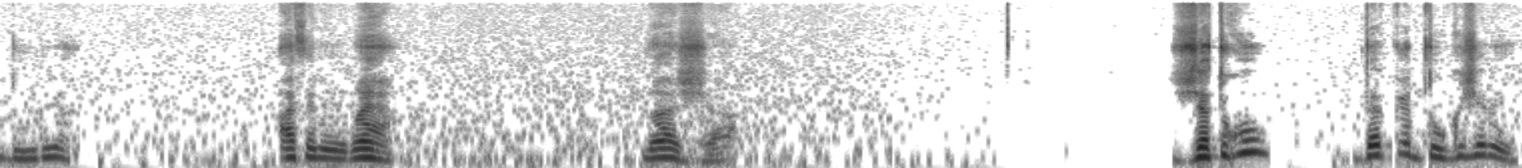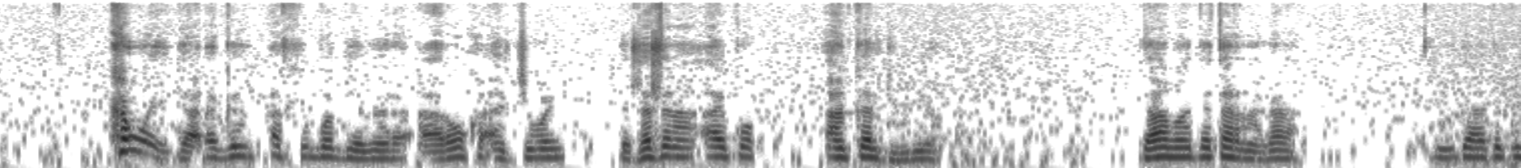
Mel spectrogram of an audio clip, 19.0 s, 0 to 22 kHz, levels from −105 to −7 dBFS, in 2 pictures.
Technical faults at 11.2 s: overdone noise removal

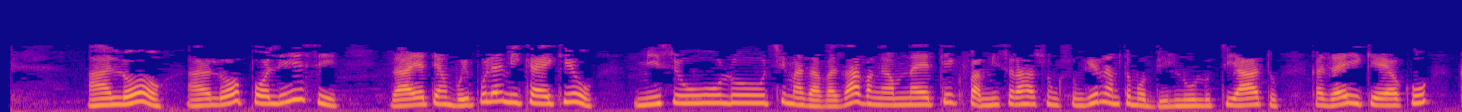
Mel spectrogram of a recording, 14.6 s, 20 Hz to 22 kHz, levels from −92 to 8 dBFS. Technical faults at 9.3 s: low-bitrate audio saved at a high bitrate

